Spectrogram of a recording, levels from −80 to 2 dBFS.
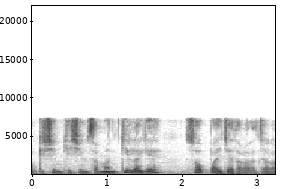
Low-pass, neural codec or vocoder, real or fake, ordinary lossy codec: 7.2 kHz; none; real; none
